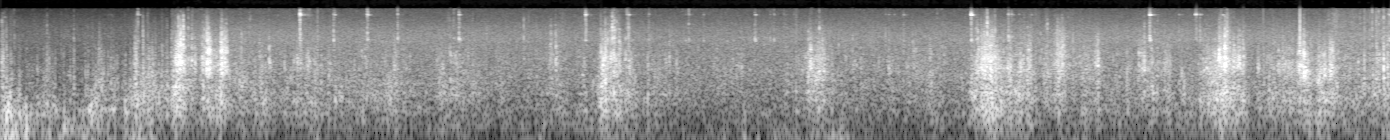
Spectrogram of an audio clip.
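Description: Water splashing in short bursts every few seconds as a windsurf sail and board are handled in shallow lake water, over a steady low wash.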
